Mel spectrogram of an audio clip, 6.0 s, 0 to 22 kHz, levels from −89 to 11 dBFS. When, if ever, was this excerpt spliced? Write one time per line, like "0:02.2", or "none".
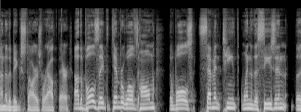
0:01.4
0:02.1
0:02.8

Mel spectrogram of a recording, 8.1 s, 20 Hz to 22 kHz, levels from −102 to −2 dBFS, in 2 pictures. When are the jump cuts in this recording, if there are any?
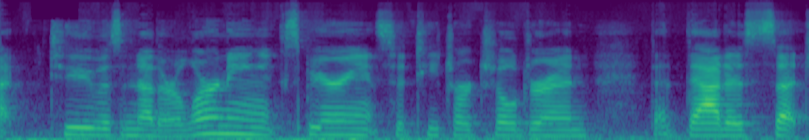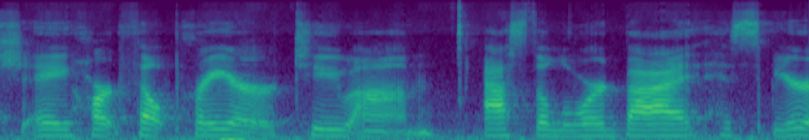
none

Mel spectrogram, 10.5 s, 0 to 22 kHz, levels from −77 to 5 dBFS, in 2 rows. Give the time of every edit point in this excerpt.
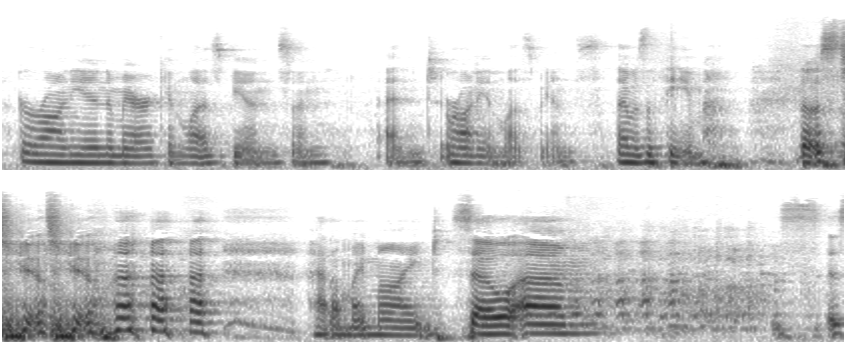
0:02.3
0:05.5
0:07.3

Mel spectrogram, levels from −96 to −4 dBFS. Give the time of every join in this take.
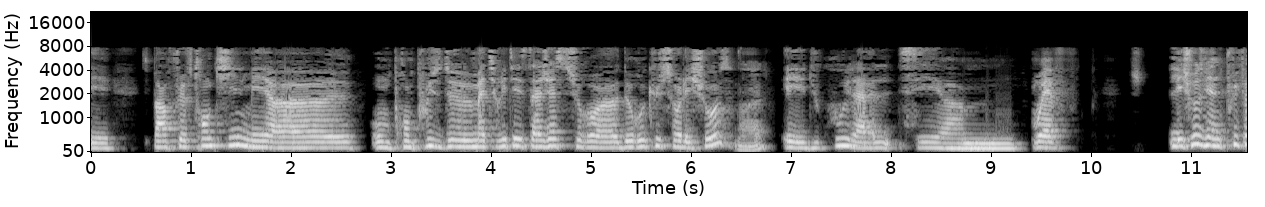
0:02.7
0:06.8
0:09.3

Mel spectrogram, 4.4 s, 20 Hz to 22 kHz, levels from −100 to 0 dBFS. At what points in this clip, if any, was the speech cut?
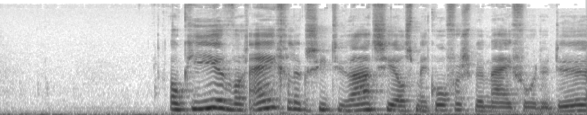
0:01.9
0:02.3
0:03.2

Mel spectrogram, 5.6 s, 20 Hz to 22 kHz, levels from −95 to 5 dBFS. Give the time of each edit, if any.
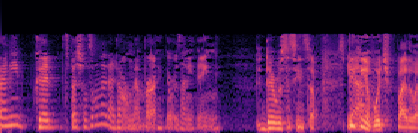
0:01.2
0:02.1
0:03.8

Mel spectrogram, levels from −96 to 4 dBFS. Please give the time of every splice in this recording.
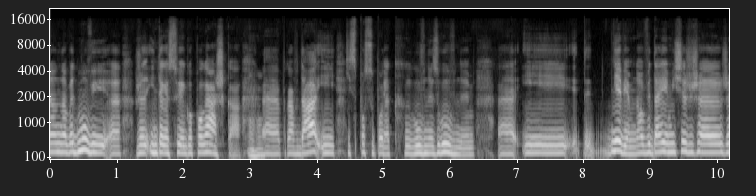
0:04.4
0:05.0

